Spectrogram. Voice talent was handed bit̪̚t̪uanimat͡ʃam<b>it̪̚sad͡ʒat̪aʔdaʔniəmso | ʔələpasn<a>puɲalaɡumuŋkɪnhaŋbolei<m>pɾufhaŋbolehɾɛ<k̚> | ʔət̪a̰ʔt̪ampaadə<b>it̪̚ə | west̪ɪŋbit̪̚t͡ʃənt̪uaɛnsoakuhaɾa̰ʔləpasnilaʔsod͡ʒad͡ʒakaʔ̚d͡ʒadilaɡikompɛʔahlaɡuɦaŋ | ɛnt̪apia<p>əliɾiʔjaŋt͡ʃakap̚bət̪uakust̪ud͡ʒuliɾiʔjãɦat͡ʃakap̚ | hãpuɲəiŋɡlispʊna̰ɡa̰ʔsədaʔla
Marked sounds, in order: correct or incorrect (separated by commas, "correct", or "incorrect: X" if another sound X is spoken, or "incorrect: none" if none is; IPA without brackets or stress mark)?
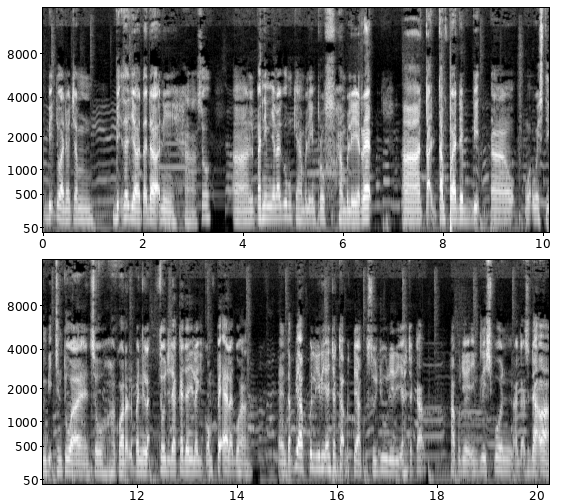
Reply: correct, incorrect: i, correct, incorrect: p̚, correct, correct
